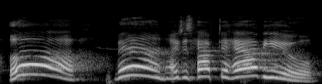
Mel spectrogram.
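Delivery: high-pitched mock yearning; craving ego voice. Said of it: "this thing arises where it's like".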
